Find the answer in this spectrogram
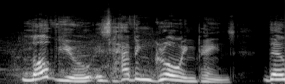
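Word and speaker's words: LOVVU: villains and under ghouls their abbreviation is l-o-v-v-u pronounced love you they are made up of the former members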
